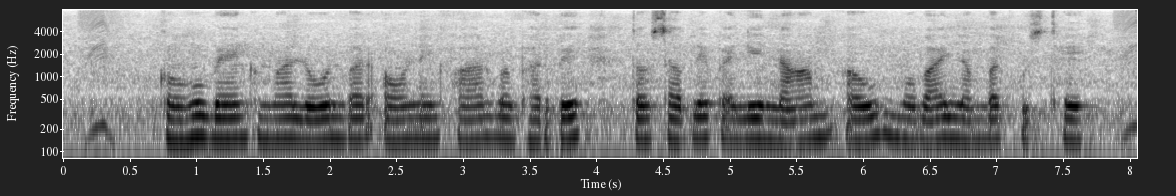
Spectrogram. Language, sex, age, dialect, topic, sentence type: Chhattisgarhi, male, 18-24, Central, banking, statement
